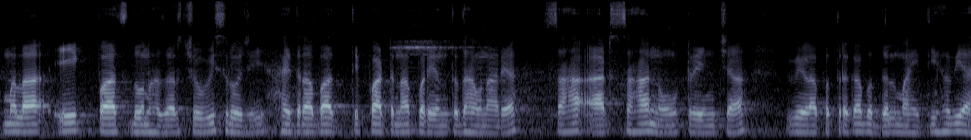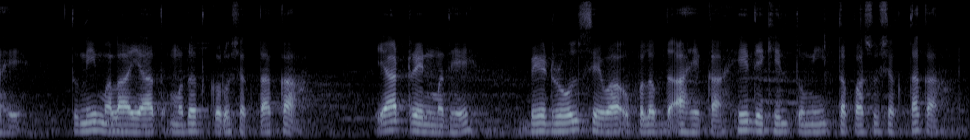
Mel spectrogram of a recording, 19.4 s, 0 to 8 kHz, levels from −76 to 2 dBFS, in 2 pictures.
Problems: constant background noise, background conversations at intervals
